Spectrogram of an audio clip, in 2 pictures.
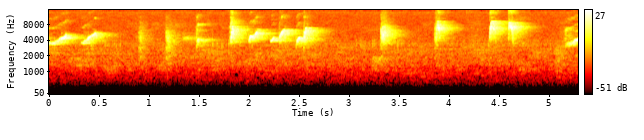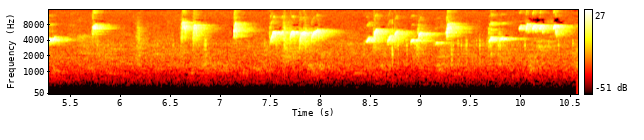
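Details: Lively sunbird song recorded for tutoring caged birds: dense bursts of high chirps and quick up-slurred whistles, coming in rapid clusters and sometimes nearly continuous, with no other noise.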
